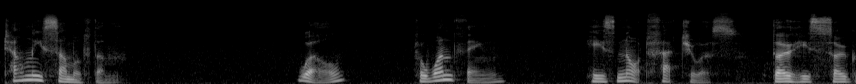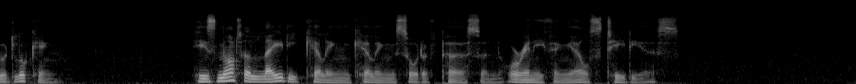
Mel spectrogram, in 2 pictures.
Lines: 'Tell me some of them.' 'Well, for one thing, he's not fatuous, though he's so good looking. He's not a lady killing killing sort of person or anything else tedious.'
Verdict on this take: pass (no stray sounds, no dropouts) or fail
pass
